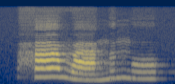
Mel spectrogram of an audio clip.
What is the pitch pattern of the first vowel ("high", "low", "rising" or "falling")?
high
